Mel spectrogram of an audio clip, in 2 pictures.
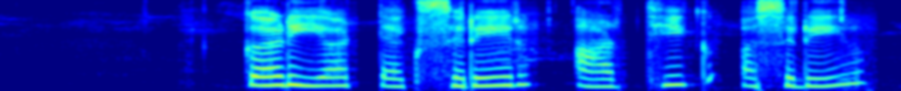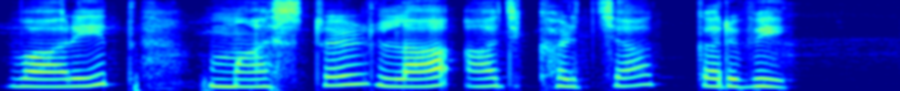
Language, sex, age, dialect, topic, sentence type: Magahi, female, 18-24, Northeastern/Surjapuri, banking, statement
